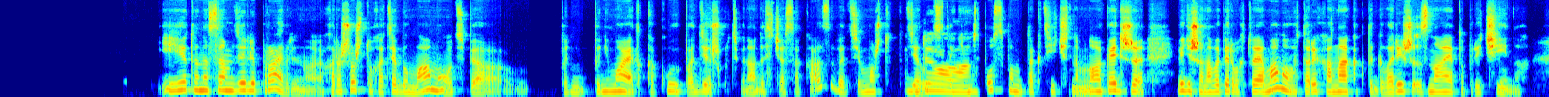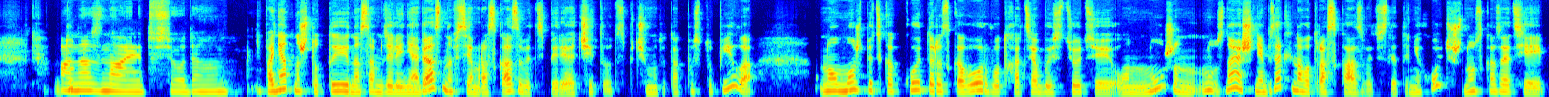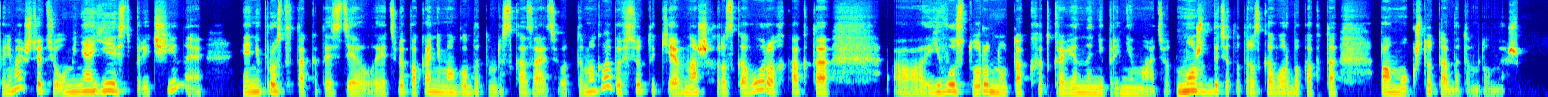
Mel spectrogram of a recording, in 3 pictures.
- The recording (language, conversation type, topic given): Russian, advice, Как справиться с болью из‑за общих друзей, которые поддерживают моего бывшего?
- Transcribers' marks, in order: other background noise; tapping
